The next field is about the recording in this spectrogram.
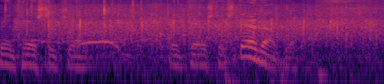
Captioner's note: applause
